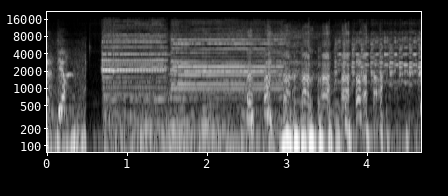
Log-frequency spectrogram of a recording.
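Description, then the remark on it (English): A walrus plays a mouth organ, giving out wheezy, reedy chords that hold steady for a couple of seconds, then break into shorter, wavering blasts with low grunting breaths underneath. “They can also play the mouth organ if you put it in their mouth.”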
